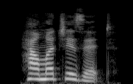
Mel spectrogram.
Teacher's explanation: notice that the main sentence stress falls on is in this question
